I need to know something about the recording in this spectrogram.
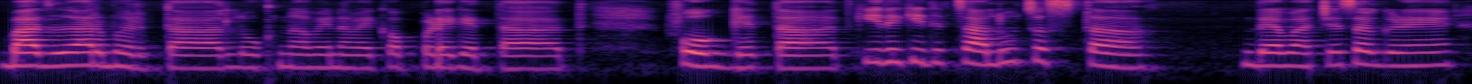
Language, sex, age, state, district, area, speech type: Goan Konkani, female, 18-30, Goa, Salcete, urban, spontaneous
